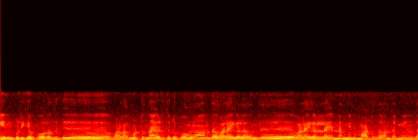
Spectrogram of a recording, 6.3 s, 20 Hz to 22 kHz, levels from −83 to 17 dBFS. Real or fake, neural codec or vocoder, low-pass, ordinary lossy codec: real; none; none; none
